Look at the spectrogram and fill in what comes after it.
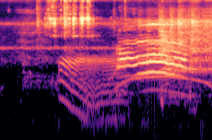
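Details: Domestic cats waiting by their plates to be fed rice indoors give a loud meow. It opens with a falling note, then swells into a long, strained wail that rises and falls. A person talks softly nearby.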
